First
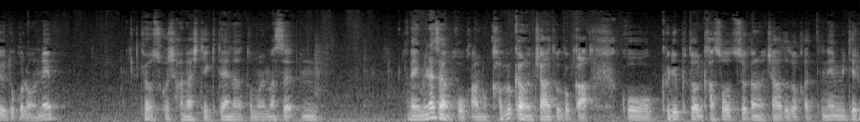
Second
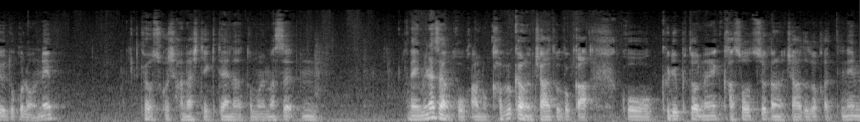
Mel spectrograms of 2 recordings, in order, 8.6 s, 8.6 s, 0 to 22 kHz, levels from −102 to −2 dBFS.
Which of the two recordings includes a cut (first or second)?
first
